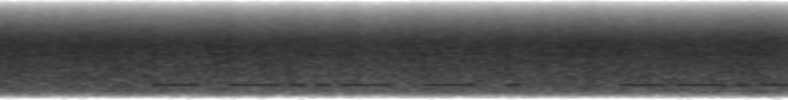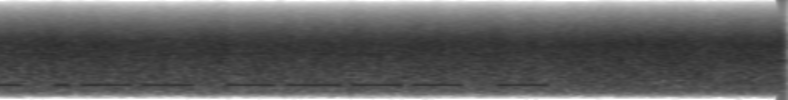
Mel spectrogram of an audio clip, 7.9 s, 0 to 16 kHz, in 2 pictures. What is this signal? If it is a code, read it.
Morse code (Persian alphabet), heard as a keyed tone, hand-sent with a bug key, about 19 wpm, 570 Hz, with heavy radio static. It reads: تخته گوشت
